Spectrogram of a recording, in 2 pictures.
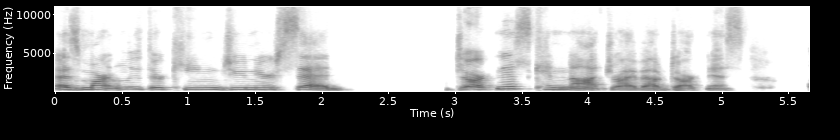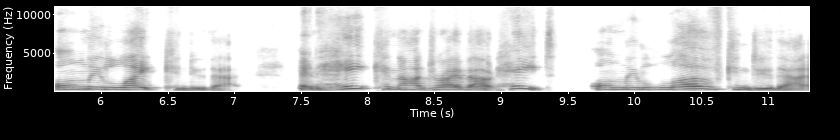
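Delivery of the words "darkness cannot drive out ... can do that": plain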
